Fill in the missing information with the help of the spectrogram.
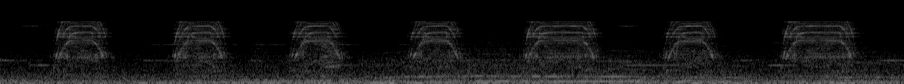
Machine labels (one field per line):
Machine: slide rail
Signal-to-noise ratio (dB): 0 dB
